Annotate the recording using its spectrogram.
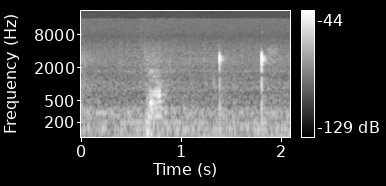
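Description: Near silence, broken by a soft scrape and then two faint short clicks in the second half: a stylus tapping and writing on a tablet screen.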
